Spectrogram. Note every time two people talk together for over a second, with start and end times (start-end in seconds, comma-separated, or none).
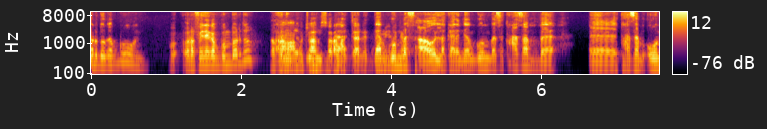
2.4-4.3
